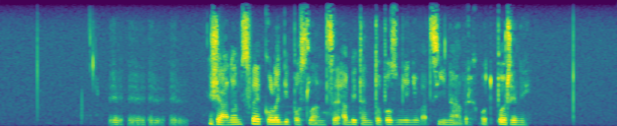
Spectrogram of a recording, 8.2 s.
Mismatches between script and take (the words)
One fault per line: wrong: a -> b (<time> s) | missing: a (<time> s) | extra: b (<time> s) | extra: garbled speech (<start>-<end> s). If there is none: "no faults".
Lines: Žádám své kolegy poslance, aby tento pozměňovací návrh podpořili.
no faults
